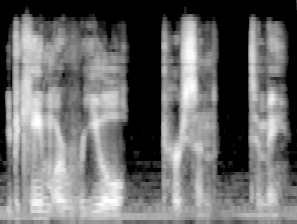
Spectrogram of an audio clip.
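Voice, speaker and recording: An actor playing a haunted, weary, wry man who confides his story haltingly in a horror audio drama. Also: lowish voice, fairly even intonation, over music, close to an everyday voice. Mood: wistful, hesitant. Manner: hesitant, confessional, halting. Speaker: lead character and narrator of a horror audio drama. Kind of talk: horror audio drama acting, narration and intimate dialogue.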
